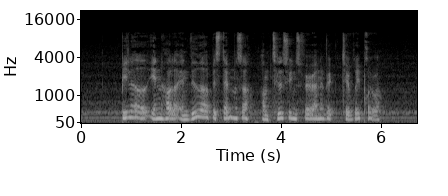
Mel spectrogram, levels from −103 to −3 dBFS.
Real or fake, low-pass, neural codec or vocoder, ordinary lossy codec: real; 9.9 kHz; none; Opus, 64 kbps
